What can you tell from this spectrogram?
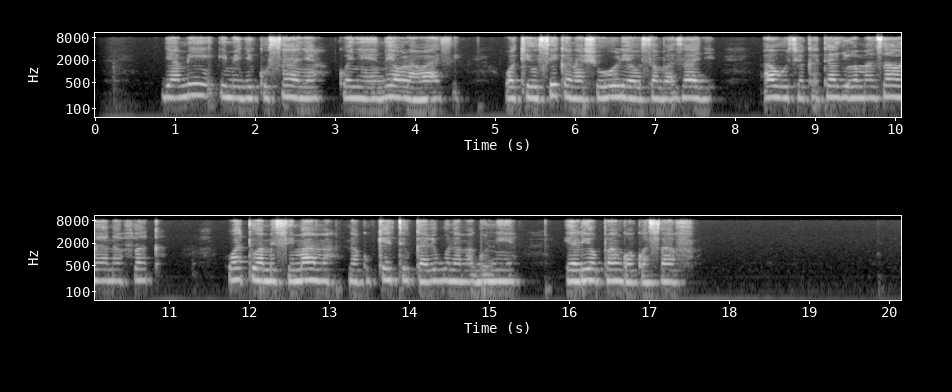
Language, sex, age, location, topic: Swahili, female, 18-24, Dar es Salaam, agriculture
